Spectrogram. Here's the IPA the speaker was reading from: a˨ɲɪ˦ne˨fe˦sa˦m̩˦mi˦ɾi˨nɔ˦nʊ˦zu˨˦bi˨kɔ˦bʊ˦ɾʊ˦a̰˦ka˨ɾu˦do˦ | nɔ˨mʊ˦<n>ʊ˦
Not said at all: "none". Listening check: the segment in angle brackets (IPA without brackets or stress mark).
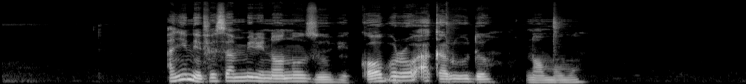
m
